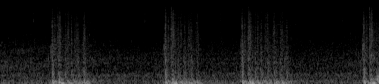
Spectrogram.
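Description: Machine-gun fire from an F3F-2 biplane aimed at an I-16 Ishak in a War Thunder air battle comes in four loud, short rattling bursts spaced about a second apart over a steady engine drone.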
